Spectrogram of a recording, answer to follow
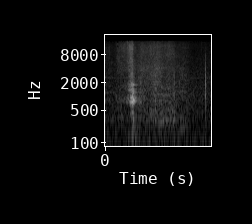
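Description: A sharp knock with a brief metallic ring as a removed MacPherson strut is set down on the floor, about half a second in, followed by a few faint handling clicks.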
